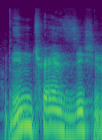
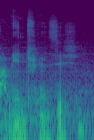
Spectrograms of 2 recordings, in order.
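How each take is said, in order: First: Said in the usual way. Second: Much softer, mocking the jobless euphemism; mocking quote. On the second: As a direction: sneer softly at the excuse. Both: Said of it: "I love these people".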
